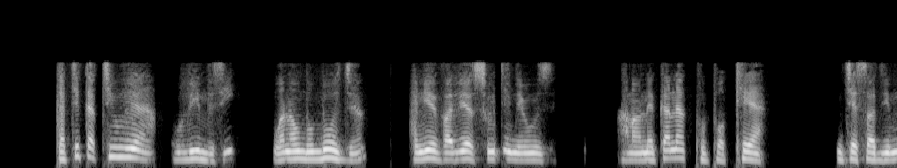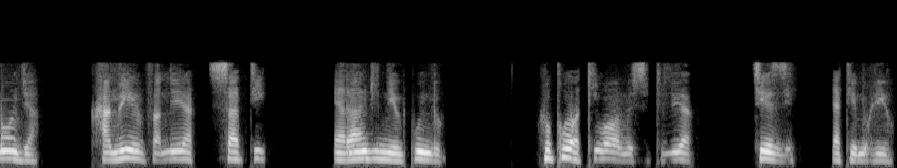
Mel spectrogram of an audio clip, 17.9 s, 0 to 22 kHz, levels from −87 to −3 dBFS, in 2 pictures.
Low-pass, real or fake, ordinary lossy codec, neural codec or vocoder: 5.4 kHz; fake; AAC, 48 kbps; codec, 16 kHz, 0.5 kbps, X-Codec, HuBERT features, trained on general audio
